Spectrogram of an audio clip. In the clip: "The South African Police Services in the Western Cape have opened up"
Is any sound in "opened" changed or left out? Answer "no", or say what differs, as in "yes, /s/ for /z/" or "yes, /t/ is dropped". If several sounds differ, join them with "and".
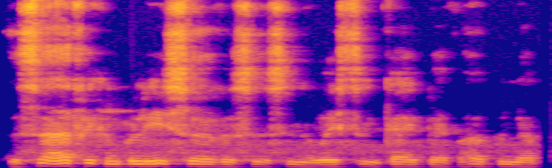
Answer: no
